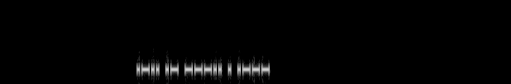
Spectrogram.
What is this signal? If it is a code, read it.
Morse code, heard as a keyed tone, about 52 wpm, 700 Hz. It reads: LA8EJ
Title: DXCC-100 Call Signs - 5 Characters - Repeated 2x - 50wpm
